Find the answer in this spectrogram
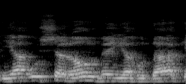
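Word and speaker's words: יהודה: Yahudá, não é? Que é Judá, né? Se escreve Yud, Kemet Gedol, Rei, Vav, Shurk, Dalet, Patar, Rei. Ou seja, Yahudá ou Judá, não é?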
